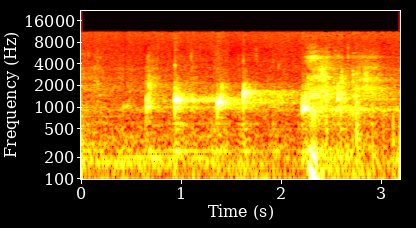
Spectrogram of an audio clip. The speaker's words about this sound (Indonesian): Tetesan air yang jatuh membentuk sungai kecil.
